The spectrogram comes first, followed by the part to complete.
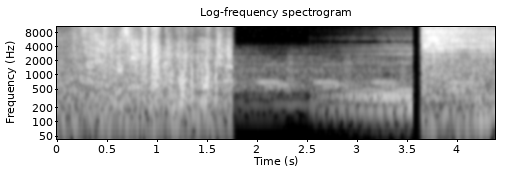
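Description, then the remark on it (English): Inside a moving OC Transpo city bus at Billings Bridge: a broad roar of road and engine noise, easing into a steady low droning hum mid-clip before the rushing noise swells again, with faint background chatter. “I'm gonna see what kind of people get on the bus here.”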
